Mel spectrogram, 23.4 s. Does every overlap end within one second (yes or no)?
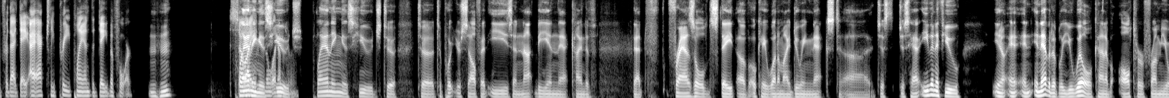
no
